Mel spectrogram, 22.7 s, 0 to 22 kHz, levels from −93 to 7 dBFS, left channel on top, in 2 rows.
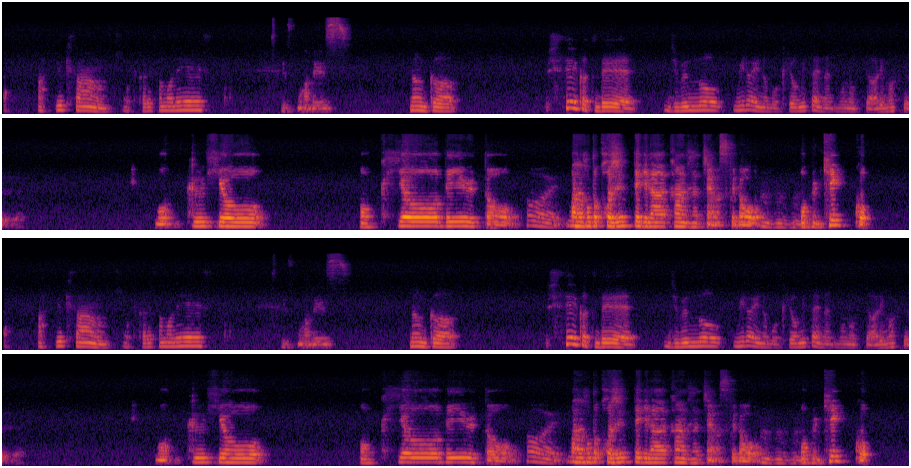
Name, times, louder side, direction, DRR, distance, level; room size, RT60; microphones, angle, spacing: voice 1, 0.4-2.5 5.1-5.7 6.8-7.9 8.3-11.6 17.9-18.4 20.8-21.6, equal, ahead, 0.5 m, -36 dB
voice 2, 3.5-4.1 13.2-14.6 15.8-17.8 18.4-20.9 21.3-22.1, left 5 dB, 50° left, 0.6 m, -29 dB
4.0 x 2.2 x 2.6 m
head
